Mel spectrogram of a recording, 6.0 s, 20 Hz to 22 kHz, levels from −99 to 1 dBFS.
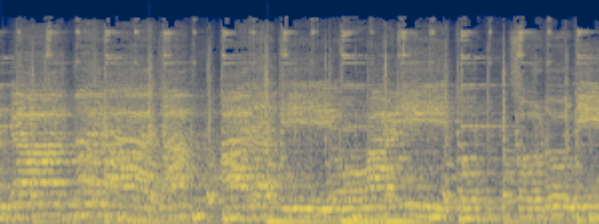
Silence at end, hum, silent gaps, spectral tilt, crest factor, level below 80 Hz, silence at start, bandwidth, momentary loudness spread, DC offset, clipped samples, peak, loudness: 0 s; none; none; -4.5 dB/octave; 12 dB; -26 dBFS; 0 s; 16.5 kHz; 5 LU; under 0.1%; under 0.1%; 0 dBFS; -12 LUFS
